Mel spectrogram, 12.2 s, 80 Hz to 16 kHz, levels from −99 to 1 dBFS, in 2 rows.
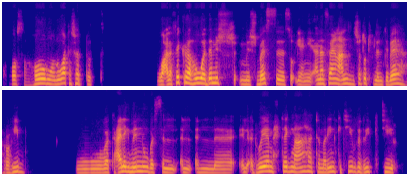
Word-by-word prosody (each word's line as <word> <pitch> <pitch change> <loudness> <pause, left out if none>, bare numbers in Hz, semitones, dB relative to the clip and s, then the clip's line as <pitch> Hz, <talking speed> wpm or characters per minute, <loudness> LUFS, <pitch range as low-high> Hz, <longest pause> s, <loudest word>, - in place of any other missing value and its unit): بُص، 180 -3 -4
هو 185 +9 +4
موضوع 180 +3 +3
تشتُّت. 190 -5 -8 0.9
وعلى - - +3
فكرة 240 -2 +6
هو 210 +1 +7
ده 210 - +4
مش 220 -1 -2
مش 165 0 -6
بس 190 +1 0
سوء 165 - -9
يعني 150 +1 -6
أنا 190 +1 +1
فعلًا 205 0 +2
عندي 195 -1 +1
تشتُّت 200 +3 -5
في - - -23
الإنتباه 165 +3 0
رهيب 180 +4 -4 0.8
وباتعالج 155 +6 +1
منّه، 200 +1 +2
بس 170 0 -5
ال 160 -2 -2
ال 160 -2 -6
ال 160 -1 -5 0.4
الأدوية 200 +5 +4
محتاج 200 0 -1
معاها 195 +2 0
تمارين 185 0 -3
كتير 200 +1 -8
وتدريب 185 0 -4
كتير. 180 -3 -7
185 Hz, 165 wpm, -23 LUFS, 165-200 Hz, 0.9 s, هو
